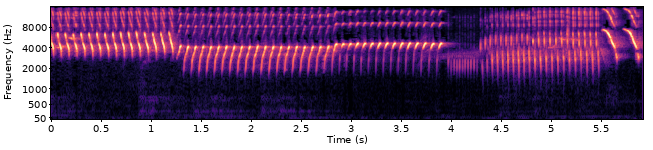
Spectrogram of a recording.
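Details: Canary, one of a trio of master singers, switching between rapid trills: a high buzzy roll, then a lower faster one, a short pause, then a brighter tour and sharp sweeping notes.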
